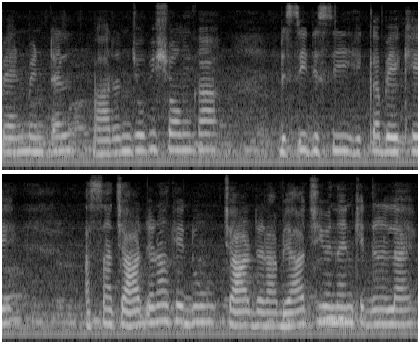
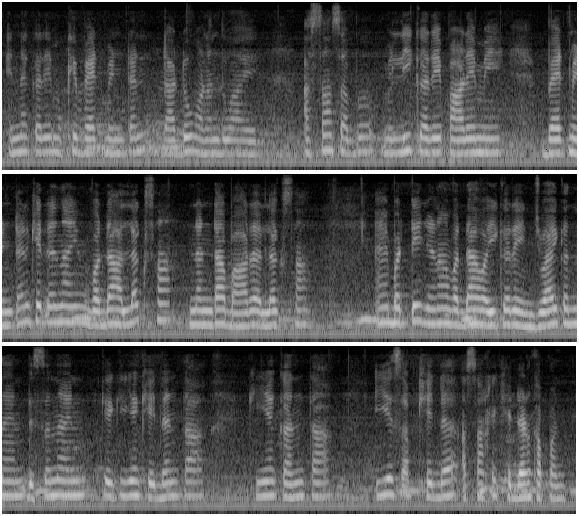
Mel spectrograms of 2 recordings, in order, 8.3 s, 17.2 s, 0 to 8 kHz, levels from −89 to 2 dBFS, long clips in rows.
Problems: constant background noise, echo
